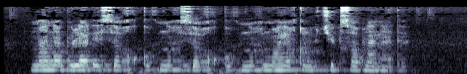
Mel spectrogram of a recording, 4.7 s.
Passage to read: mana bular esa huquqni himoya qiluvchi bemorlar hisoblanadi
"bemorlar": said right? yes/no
no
